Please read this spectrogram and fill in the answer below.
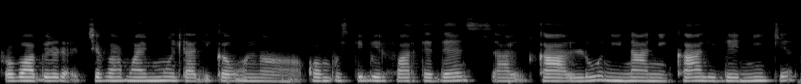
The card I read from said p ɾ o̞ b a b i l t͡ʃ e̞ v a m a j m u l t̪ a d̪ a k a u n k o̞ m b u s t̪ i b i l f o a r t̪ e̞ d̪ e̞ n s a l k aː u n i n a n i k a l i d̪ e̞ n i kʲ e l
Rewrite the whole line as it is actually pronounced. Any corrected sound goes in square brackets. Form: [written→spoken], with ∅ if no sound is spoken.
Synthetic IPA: p ɾ o̞ b a b i l t͡ʃ e̞ v a m a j m u l t̪ a d̪ [a→i] k [a→ə] u n k o̞ m b u s t̪ i b i l f o a r t̪ e̞ d̪ e̞ n s a l k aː u n i n a n i k a l i d̪ e̞ n i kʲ e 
